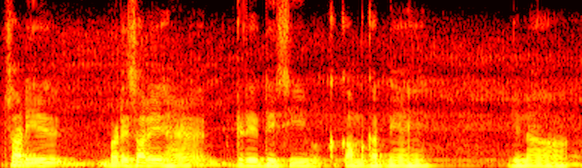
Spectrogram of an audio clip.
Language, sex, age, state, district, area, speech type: Dogri, male, 18-30, Jammu and Kashmir, Samba, urban, spontaneous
